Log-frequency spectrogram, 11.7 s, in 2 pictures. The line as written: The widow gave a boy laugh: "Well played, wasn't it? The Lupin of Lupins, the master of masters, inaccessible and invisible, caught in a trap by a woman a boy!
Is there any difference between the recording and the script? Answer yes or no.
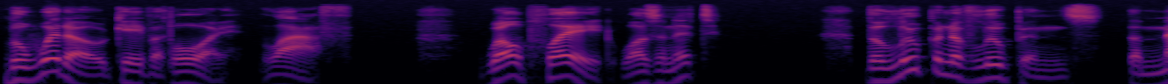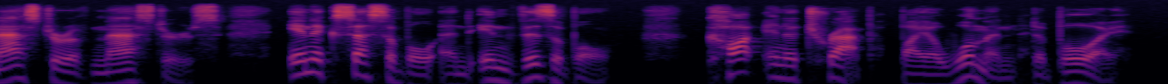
no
